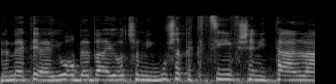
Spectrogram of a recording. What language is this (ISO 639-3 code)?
heb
